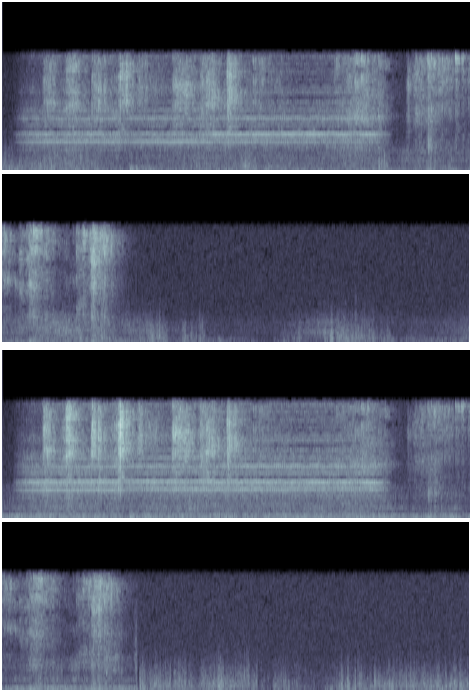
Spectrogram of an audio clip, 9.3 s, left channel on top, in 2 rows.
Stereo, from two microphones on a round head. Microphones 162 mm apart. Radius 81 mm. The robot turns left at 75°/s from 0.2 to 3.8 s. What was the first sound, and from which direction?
A dropped coin, 40° right (ahead or behind).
